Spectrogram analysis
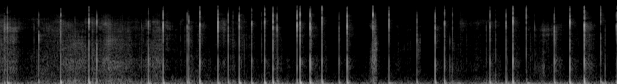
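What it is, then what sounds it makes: Mosaic tile sheet tapped with fingernails. Fingernails tap and scratch a flat sheet of silver-blue hexagon mosaic tiles held in both hands near the mic. The result is a rapid run of 34 sharp, bright clicks over a soft scratchy rustle. Each click dies away almost instantly.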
